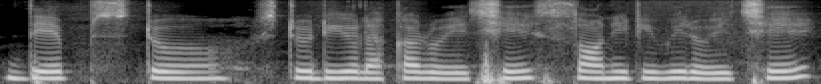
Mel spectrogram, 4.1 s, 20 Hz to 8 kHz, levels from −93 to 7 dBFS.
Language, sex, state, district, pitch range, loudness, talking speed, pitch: Bengali, female, West Bengal, Cooch Behar, 230-240 Hz, -15 LUFS, 115 wpm, 235 Hz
